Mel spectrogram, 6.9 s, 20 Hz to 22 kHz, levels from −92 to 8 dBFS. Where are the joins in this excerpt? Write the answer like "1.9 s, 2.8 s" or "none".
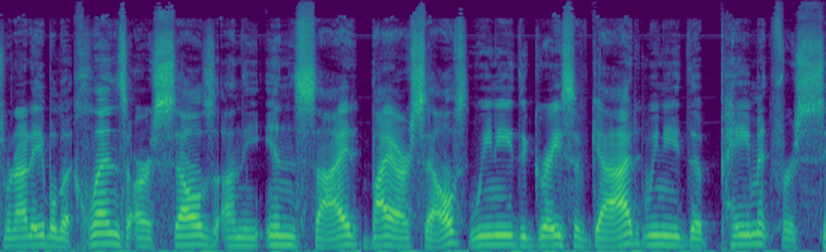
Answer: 5.4 s

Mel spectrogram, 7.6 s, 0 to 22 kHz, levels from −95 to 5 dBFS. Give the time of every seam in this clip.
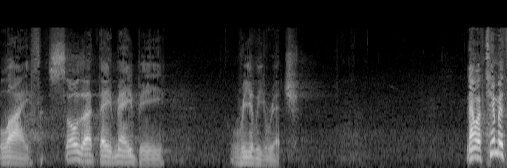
none

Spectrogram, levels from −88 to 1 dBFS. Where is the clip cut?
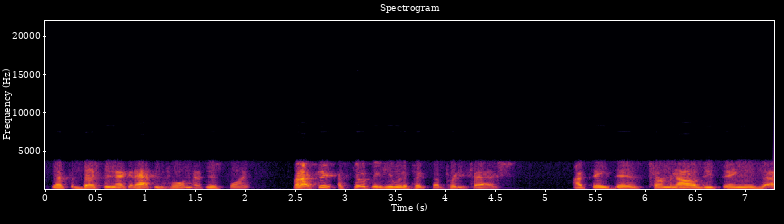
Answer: none

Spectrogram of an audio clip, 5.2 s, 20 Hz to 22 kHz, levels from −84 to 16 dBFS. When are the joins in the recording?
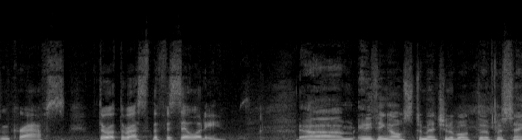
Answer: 3.0 s

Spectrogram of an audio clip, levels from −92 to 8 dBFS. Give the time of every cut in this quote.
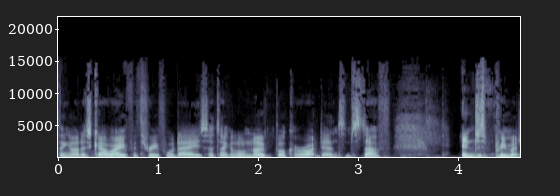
none

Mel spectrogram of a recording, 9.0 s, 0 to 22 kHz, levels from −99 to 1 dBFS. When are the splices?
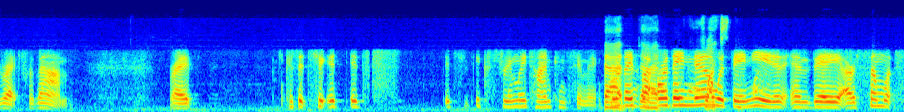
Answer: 6.0 s

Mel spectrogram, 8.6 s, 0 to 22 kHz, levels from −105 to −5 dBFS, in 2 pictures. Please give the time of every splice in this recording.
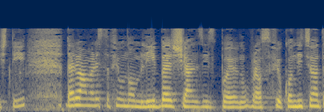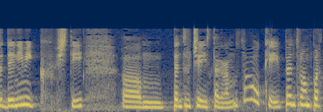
none

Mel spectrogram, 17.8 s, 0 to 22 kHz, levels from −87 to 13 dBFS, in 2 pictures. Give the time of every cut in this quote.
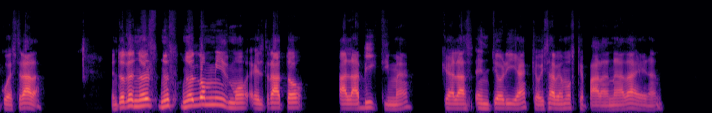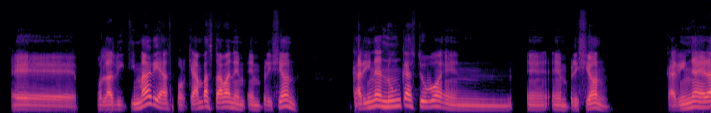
none

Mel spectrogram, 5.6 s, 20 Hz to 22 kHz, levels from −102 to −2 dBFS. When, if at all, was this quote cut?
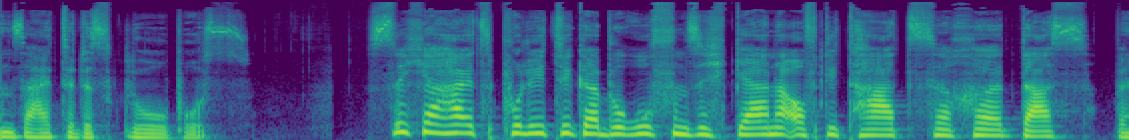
1.6 s

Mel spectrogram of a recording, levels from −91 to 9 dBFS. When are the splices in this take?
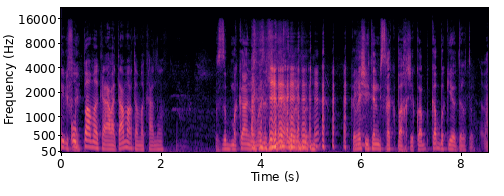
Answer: none

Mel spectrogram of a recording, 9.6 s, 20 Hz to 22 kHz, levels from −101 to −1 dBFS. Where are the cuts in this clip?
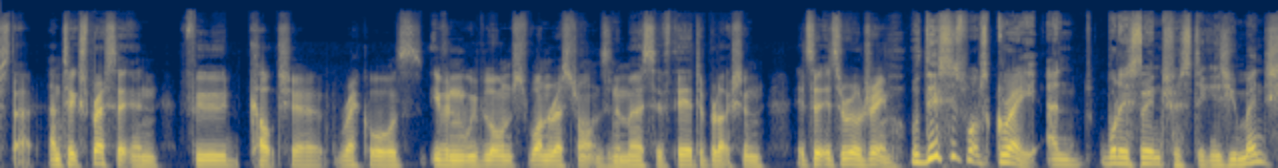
1.8 s, 8.6 s

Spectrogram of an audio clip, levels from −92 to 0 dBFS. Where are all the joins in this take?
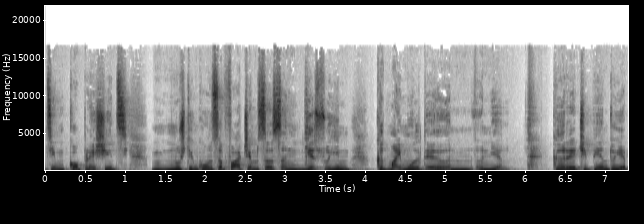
none

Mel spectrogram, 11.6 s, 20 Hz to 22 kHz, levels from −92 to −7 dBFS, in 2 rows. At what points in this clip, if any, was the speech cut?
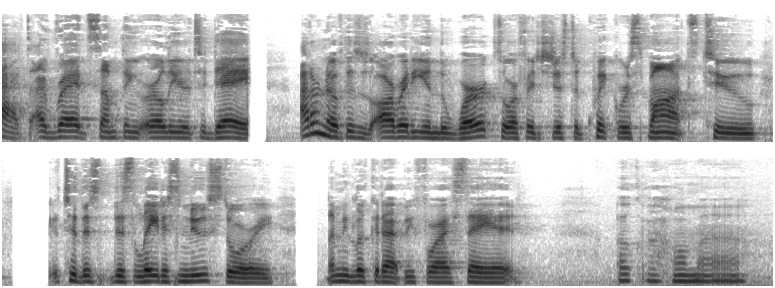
none

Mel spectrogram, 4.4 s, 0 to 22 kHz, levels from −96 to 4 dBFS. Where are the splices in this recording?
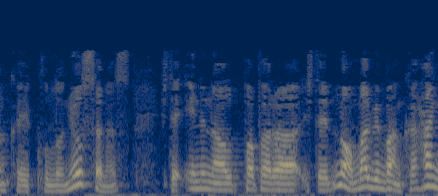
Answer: none

